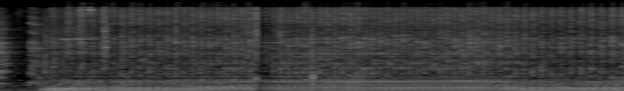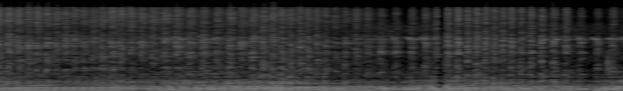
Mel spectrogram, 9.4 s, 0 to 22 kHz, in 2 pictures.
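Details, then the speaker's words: Mitsubishi Colt 4-cylinder petrol engine idling rough and uneven on only 3 cylinders, a lumpy stumbling beat; misfire with OBD code P0301 on cylinder 1. "And here you can hear how the engine sounds like when it only runs on 3 cylinders."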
